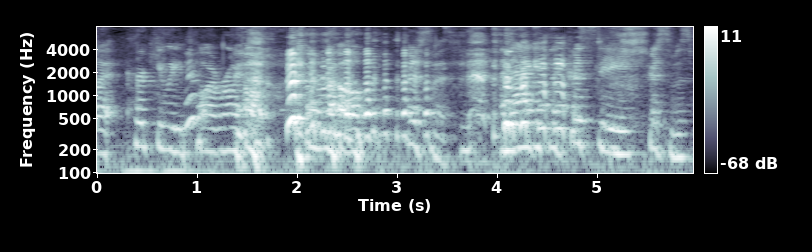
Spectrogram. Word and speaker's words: Hercule Poirot: Hercule Poirot. I like that you have to make your voice funny. Yeah. Christmas. You're getting better. Anyway, or as I like to call it, Hercule Poirot Christmas.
